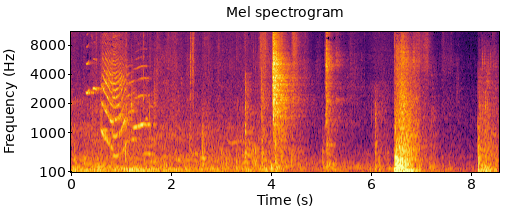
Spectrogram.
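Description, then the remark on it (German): An open door into the stairwell of a residential building creaks open with a squeaky, wavering hinge, followed by a couple of heavy thuds and a loud slam as it shuts, with faint background murmur in between. “Sollen wir das machen? Die Tür ist ja offen.”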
